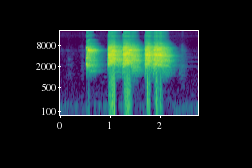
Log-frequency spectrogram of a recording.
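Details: Free-roaming black francolin calling: a short harsh note, then three loud grating, rasping bursts in quick sequence, all within two seconds and in silence.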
